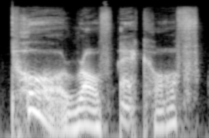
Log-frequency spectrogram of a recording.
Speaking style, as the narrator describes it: Klaus growled

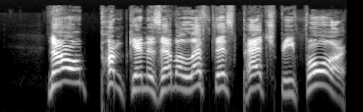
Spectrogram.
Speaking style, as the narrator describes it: shouted his father

